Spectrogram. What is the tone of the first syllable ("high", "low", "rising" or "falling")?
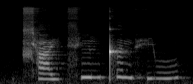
low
